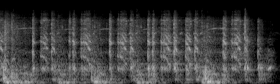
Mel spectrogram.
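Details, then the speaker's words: 2010 Honda VFR1200F, throttle fully closed: starter turns with uneven, stumbling firing pulses for under three seconds, then the engine dies and won't hold an idle; with throttle open it runs, smokes heavily and is over-fuelling, cause unconfirmed. "yeah. If I open the throttle, it does run. Smokes a lot. It's over fueling. And then it dies."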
